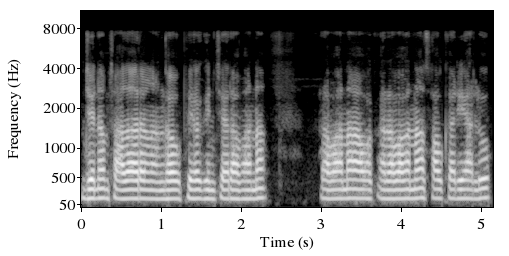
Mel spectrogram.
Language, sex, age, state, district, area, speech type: Telugu, male, 18-30, Telangana, Sangareddy, urban, spontaneous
